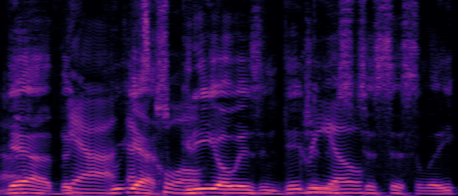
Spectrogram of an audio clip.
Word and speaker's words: Grillo: Well, I guess if you're an American, you'd say Grillo, but it's actually pronounced Grillo in Italian.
